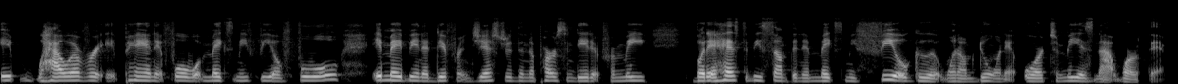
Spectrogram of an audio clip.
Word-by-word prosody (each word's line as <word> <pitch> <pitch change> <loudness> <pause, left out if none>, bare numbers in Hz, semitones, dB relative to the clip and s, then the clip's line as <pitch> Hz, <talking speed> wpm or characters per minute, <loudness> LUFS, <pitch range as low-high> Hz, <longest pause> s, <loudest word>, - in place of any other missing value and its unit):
it 390 0 +4 0.3
however 180 +1 +5
it - - -11
paying 185 -2 +1
it - - -3
forward 175 -2 0
makes 175 0 -1
me 175 0 -8
feel 175 -3 -4
full, 185 +7 +1 0.3
it 195 0 +5
may 190 -2 +6
be 185 - 0
in - - -5
a 160 - +1
different 170 0 -3
gesture 175 +2 -2
than 165 0 -9
the 160 - -6
person 175 -4 -3
did 160 +1 -1
it - - -6
for 155 - -11
me, 175 +2 -3 0.4
but 175 -1 +6
it 160 - +7
has 195 0 +6
to - - -14
be 190 -1 -4
something 165 -3 -3
that 145 - -6
makes 160 0 -3
me 160 -2 -10
feel 210 +6 +3
good 155 -2 -1
when 145 0 -5
I'm 135 0 -6
doing 155 -4 -4
it, - - -7
or 145 -1 +1
to 145 - -10
me, 165 +1 0
it's 145 - -5
not - - -2
worth - - -3
it. - - -8
170 Hz, 235 wpm, -27 LUFS, 160-185 Hz, 0.4 s, it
